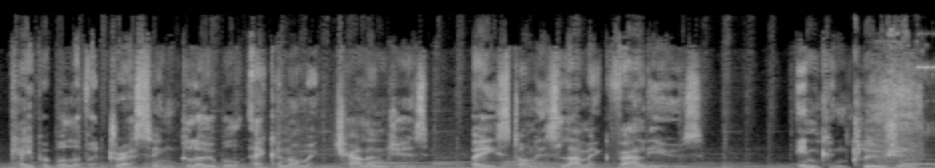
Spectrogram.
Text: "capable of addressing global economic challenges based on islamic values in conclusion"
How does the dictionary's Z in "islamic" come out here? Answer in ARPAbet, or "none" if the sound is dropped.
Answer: Z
